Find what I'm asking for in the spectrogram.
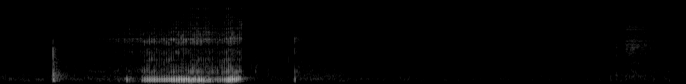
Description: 8 mo. pitt snoring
